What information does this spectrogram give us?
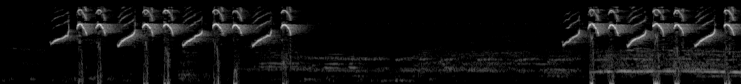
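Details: Gelatik batu (cinereous tit) song intended to provoke a long ngerol roll: rapid repeated phrases, each a rising whistle topped by shrill paired notes, in two bursts split by near silence and a faint low hum.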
